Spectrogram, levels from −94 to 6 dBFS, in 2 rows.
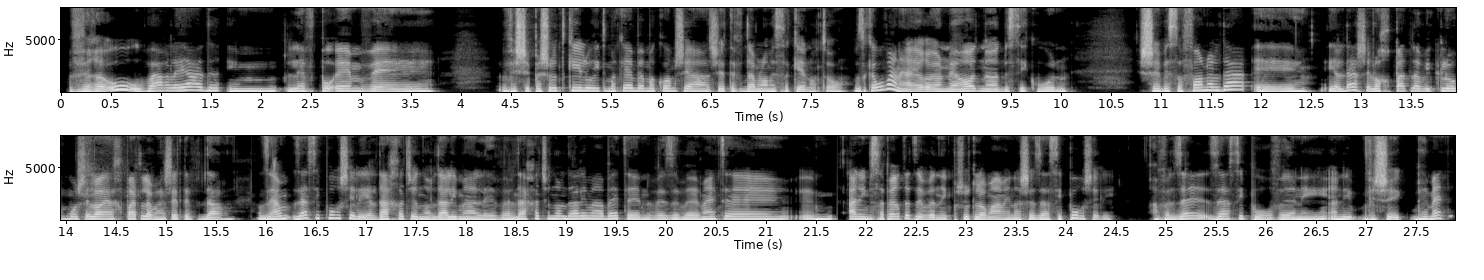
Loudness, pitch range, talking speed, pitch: -11 LUFS, 195-235 Hz, 160 wpm, 210 Hz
